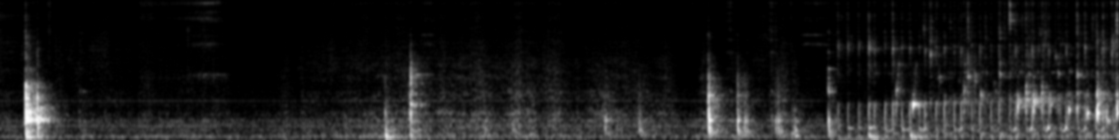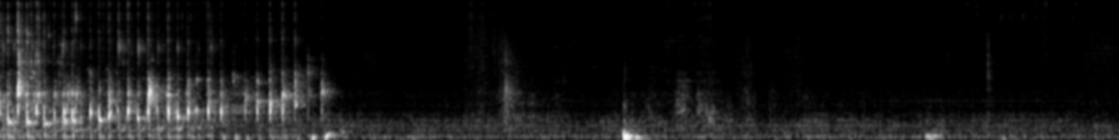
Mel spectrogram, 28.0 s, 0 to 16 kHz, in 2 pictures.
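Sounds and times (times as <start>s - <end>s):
utensil stirring in mixing bowl: 9.6s - 18.3s.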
